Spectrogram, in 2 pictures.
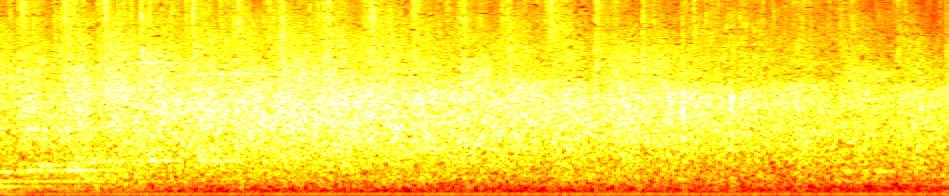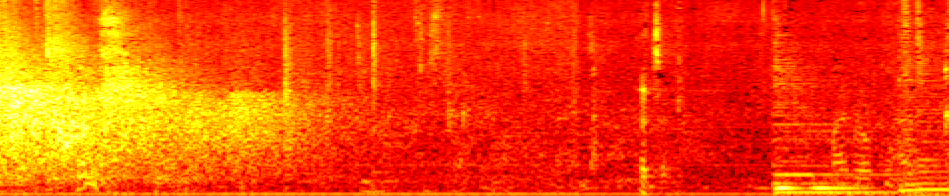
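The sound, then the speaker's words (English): An audience applauds to welcome a musician to the stage, a dense steady clapping that stays loud for several seconds, then gradually thins and fades away. “So we should probably make him feel pretty welcome here and give him a big hand, Mr. Brett Larson.”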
